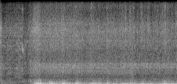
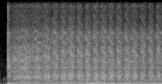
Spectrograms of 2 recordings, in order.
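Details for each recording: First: Car engine with vacuum advance, running again after two failed ignition boxes. It catches, climbs smoothly to a high steady rev, holds clean without stumbling, then eases back down, running healthy. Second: Engine fitted with a fire-truck coil and a borrowed ignition box whose light blinks: steady starter churn at about four pulses a second with no firing; no spark, the rotor checked fine, and the distributor pickup is suspected.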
